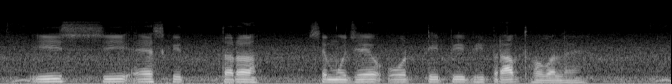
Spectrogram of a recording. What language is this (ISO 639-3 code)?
mag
